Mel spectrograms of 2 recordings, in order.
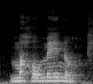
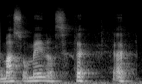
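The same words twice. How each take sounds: First: It is said with a Dominican Spanish accent. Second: It is said with a neutral Spanish accent. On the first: "you're a Dominican. You just said" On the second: "instead of"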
